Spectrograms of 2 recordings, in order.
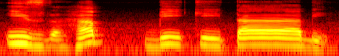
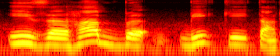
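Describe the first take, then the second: First: The first b merges straight into the next b. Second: The first b is released with a separate bounce. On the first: The speaker calls it right. "Terus masukkan bunyi huruf ba yang kedua tu" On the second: The speaker calls it wrong. "Itu dah jadi uh, bacaan qalqalah. ... Tu salah"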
